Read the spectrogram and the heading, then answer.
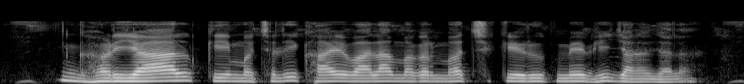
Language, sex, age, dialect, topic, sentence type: Bhojpuri, male, 31-35, Western, agriculture, statement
